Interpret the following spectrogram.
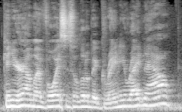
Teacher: California accents in general are famous for vocal fry, which is the sound your voice makes when you kind of let it sit in your throat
